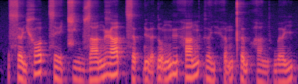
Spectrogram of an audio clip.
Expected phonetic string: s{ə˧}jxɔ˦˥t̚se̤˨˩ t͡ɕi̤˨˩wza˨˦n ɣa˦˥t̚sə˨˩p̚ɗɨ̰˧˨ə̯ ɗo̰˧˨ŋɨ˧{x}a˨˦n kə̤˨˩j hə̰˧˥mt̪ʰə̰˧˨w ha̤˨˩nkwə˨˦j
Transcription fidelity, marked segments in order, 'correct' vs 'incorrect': incorrect: ə˧˩, incorrect: h

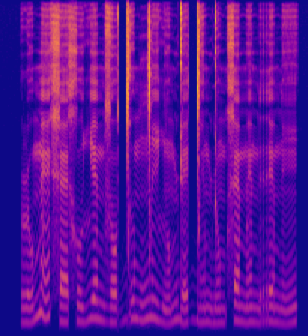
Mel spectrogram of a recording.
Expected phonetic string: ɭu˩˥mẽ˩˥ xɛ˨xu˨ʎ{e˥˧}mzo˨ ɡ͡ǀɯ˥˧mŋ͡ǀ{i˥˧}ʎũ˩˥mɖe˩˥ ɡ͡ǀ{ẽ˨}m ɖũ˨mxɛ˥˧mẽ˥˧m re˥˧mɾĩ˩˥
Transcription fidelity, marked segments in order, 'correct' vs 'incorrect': correct, correct, incorrect: ẽ˥˧

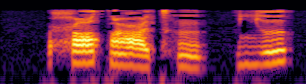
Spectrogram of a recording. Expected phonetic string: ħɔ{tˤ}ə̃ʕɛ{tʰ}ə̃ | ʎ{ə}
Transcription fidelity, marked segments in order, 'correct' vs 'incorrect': correct, correct, correct

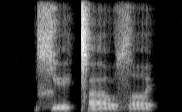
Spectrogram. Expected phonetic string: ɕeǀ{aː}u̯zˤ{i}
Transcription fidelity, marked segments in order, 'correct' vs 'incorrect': correct, incorrect: e

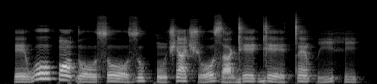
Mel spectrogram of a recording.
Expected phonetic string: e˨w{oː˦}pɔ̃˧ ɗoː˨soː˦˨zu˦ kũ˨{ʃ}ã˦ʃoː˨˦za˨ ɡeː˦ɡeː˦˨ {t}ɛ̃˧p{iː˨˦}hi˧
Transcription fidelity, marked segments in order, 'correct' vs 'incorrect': correct, correct, correct, correct

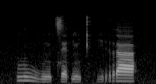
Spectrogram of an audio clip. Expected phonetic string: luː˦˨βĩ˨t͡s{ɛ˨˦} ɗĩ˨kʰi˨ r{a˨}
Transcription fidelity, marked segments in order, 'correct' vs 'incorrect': incorrect: ɛ˨, incorrect: a˦

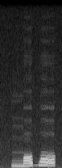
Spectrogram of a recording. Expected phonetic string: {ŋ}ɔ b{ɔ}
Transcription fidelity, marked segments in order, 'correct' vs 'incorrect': incorrect: ŋ͡m, correct

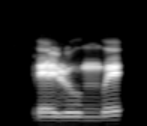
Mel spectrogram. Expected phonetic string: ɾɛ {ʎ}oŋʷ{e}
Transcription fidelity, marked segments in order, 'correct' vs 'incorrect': incorrect: ɭ, incorrect: ɛ

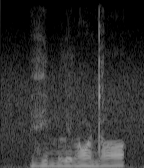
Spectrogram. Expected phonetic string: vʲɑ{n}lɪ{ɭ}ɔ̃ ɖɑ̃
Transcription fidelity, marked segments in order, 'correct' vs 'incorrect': incorrect: m, incorrect: l

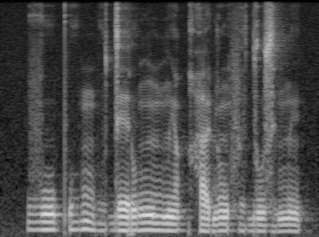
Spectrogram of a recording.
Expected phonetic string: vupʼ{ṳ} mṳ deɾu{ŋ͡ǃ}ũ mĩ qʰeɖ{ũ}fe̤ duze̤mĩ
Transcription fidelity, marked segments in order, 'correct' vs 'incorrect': correct, incorrect: ŋ, correct

